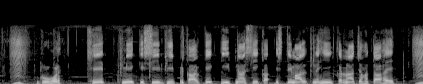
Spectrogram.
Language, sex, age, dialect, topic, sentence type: Hindi, male, 25-30, Kanauji Braj Bhasha, agriculture, statement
